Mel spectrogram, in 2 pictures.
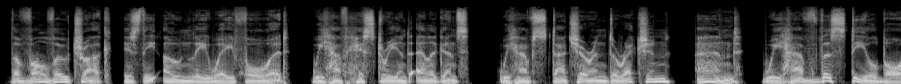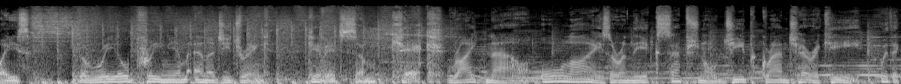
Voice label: gritty and deep

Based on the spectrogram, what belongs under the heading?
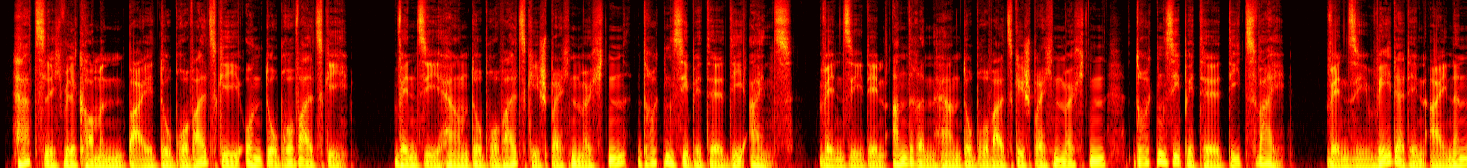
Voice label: german phone prompts

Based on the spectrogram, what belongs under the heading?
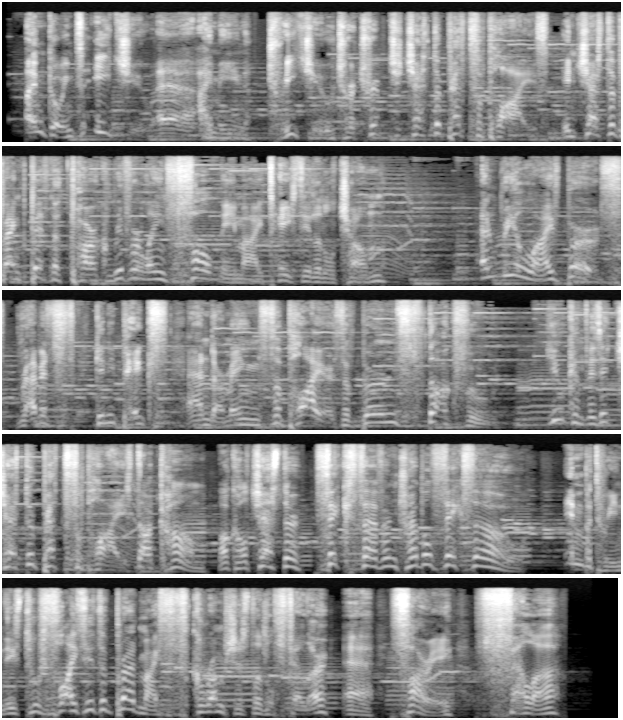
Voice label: cartoon cat

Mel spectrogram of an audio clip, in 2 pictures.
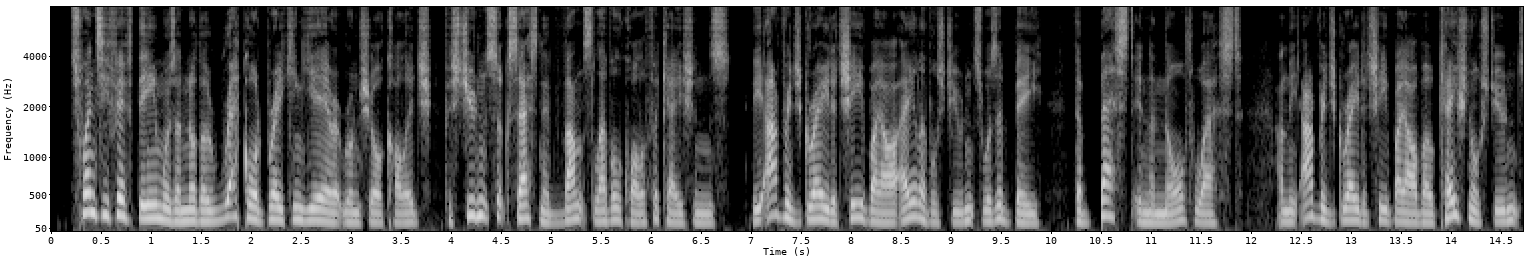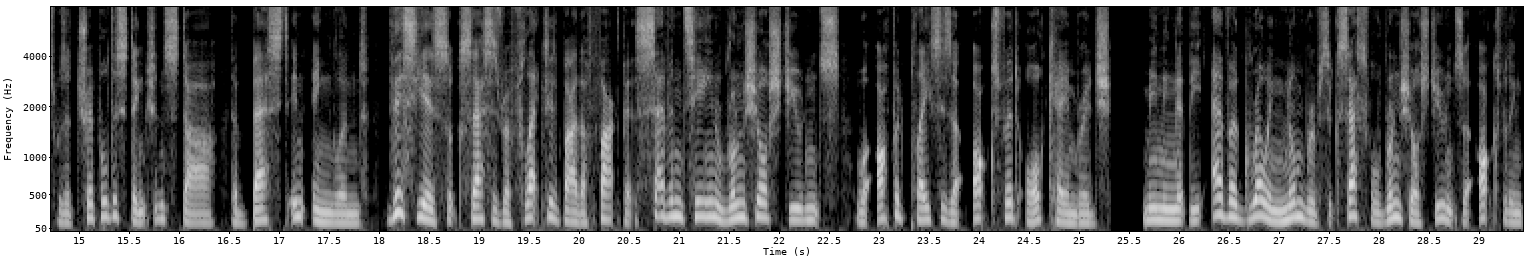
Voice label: narration

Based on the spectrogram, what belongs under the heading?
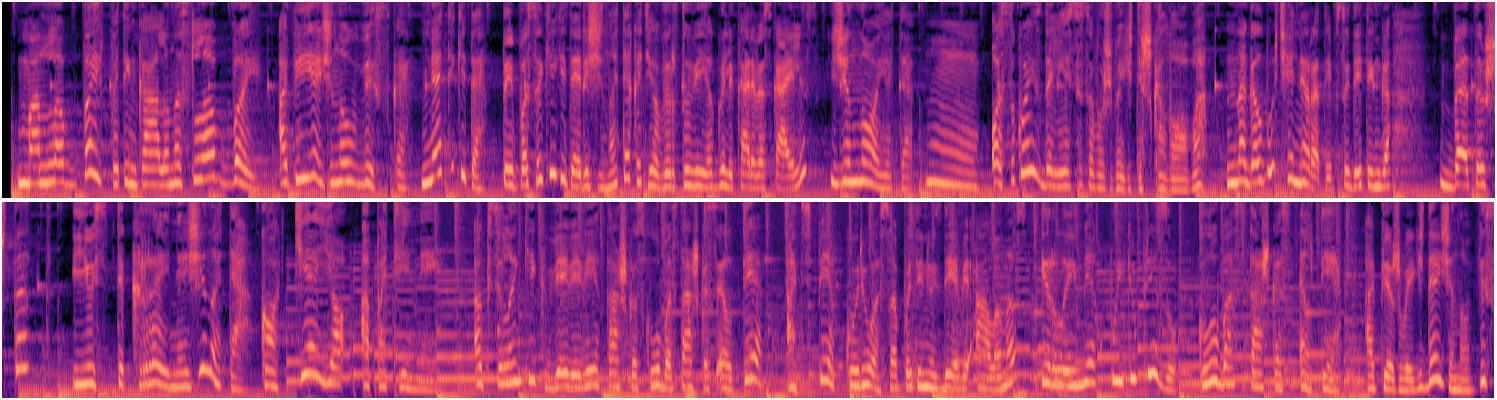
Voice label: lithuanian

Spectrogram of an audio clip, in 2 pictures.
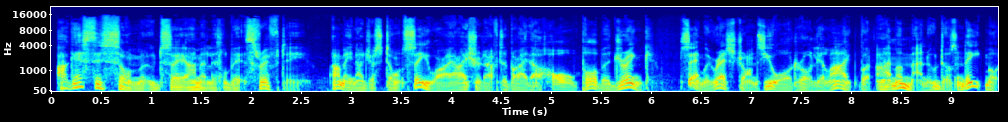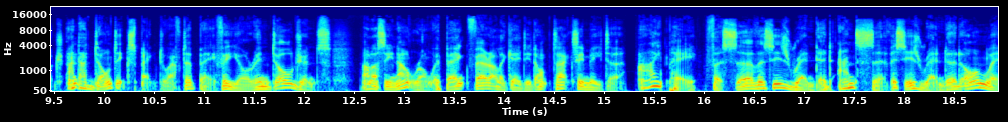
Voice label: yorkshire, leeds accent

